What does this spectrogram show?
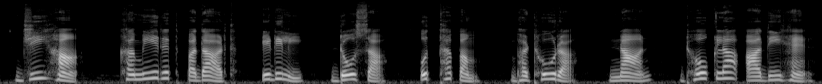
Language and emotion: Hindi, neutral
